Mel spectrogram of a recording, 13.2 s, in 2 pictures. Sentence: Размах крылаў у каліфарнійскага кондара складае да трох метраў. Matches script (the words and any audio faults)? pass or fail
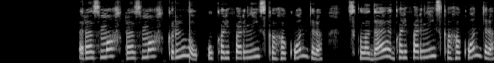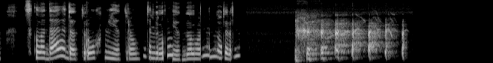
fail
